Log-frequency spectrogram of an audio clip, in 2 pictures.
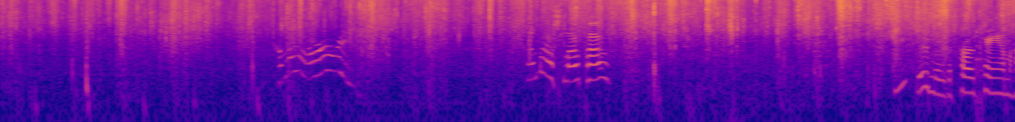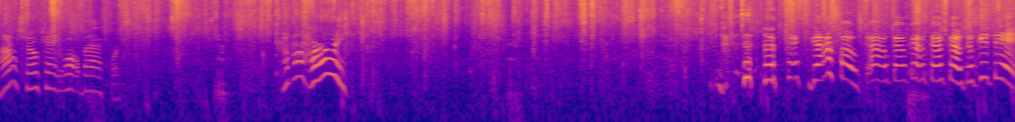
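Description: A pig trots through dry leaves.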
